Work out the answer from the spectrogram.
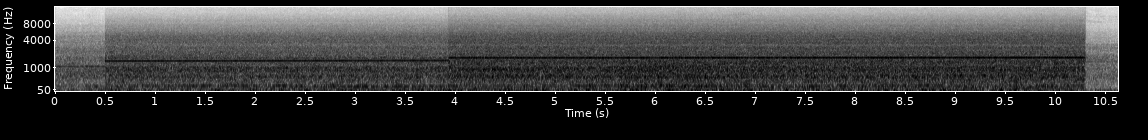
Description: The PS4 was overheating and causing the fans to spin fast and loudly.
